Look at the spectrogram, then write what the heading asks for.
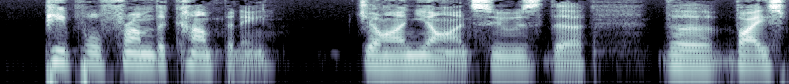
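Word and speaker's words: Yonce: I- it's Y O N C E, but I think it's still pronounced Yancey, not like the Yanceys that are here in Charleston.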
